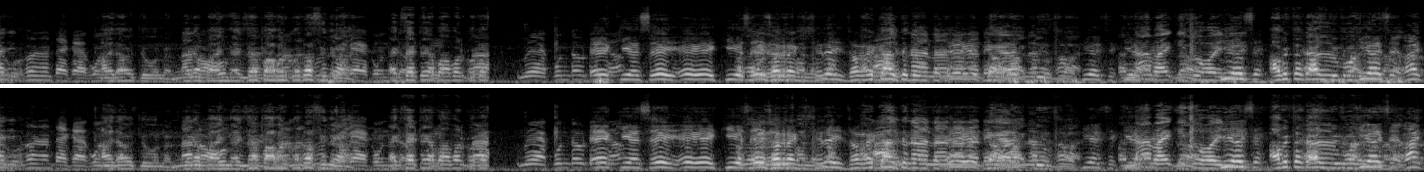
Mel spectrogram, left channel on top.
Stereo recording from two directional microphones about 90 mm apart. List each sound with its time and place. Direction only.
0.5 s a man's voice: 35° left (ahead or behind)
5.9 s speech: 25° left (ahead or behind)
